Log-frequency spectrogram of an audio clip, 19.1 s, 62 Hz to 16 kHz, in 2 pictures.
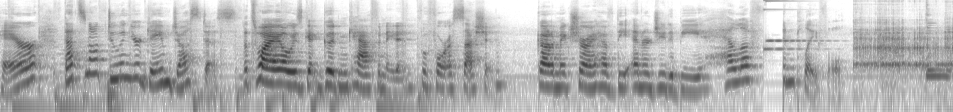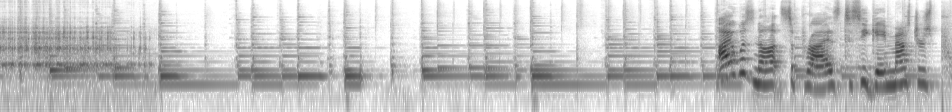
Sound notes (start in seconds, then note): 8.6 slurping; 10.3 bright music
